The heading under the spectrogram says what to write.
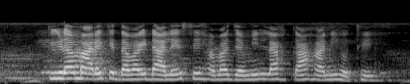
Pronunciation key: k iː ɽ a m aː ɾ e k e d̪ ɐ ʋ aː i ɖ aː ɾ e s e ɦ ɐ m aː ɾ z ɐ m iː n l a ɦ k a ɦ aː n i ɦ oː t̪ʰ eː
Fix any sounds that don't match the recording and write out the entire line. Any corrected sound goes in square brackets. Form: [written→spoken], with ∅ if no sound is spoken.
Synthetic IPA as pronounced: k iː ɽ a m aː ɾ e k e d̪ ɐ ʋ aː i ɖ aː [ɾ→l] e s e ɦ ɐ m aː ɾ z ɐ m iː n l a ɦ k a ɦ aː n i ɦ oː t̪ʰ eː

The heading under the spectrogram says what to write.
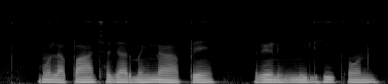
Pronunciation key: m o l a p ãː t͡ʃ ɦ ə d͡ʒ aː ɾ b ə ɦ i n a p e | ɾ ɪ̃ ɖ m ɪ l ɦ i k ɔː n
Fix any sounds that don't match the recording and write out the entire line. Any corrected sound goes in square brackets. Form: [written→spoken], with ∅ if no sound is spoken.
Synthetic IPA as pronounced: m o l a p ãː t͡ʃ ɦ ə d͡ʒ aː ɾ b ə ɦ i n a p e | ɾ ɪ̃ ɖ m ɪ l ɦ i k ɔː n

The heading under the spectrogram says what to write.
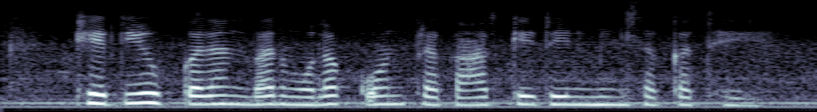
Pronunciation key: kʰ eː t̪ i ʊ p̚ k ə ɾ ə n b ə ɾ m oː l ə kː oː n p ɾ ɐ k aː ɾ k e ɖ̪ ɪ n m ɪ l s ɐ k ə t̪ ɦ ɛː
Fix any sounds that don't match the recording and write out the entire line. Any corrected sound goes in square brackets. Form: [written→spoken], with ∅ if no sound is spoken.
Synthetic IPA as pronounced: kʰ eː t̪ i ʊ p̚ k ə ɾ ə n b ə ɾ m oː l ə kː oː n p ɾ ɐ k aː ɾ k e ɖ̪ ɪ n m ɪ l s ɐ k ə t̪ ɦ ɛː

